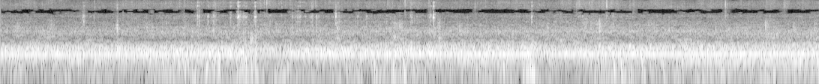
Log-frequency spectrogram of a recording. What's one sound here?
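Hard wheels roll steadily over rough asphalt with a low, humming rumble.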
